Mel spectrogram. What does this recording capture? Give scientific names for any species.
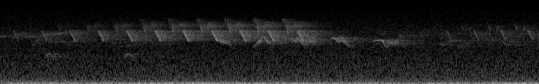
Setophaga caerulescens, Corvus brachyrhynchos, Seiurus aurocapilla, Vireo olivaceus, Piranga olivacea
